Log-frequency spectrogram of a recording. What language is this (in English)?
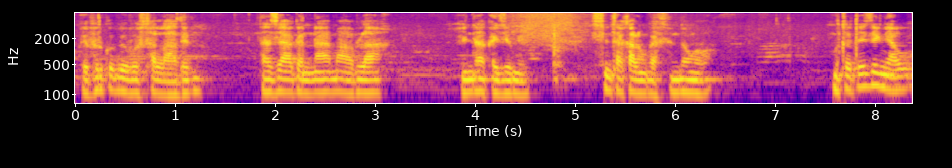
Bodo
